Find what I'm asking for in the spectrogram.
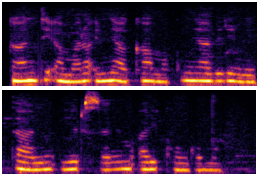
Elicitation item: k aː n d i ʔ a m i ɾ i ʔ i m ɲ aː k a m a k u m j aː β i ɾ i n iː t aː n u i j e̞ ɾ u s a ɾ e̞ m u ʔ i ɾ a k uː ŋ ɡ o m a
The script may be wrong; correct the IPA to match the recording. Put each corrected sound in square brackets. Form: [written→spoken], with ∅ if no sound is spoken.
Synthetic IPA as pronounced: k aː n d i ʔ a m [i→a] ɾ [i→a] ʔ i m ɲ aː k a m a k u m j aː β i ɾ i n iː t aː n u i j e̞ ɾ u s a ɾ e̞ m u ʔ [i→a] ɾ [a→i] k uː ŋ ɡ o m a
